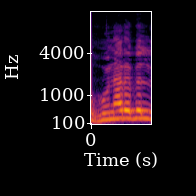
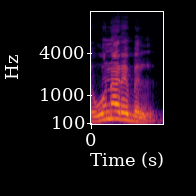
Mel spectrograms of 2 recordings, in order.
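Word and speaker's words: honorable: অনারেবেল উচ্চারণটা কিন্তু হনারেবেল নয়। অনারেবেল উচ্চারণটা হচ্ছে ও দিয়ে। ও দিয়ে উচ্চারণ হচ্ছে। ওনারেবল।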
